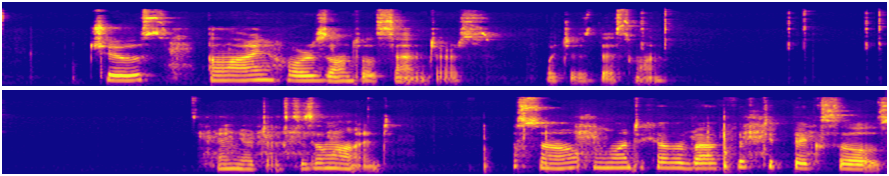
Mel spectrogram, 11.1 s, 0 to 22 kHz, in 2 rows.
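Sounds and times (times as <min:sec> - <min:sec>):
computer mouse clicks: 0:04.9 - 0:05.6.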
